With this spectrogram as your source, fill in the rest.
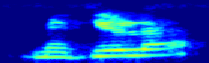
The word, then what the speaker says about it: medulla: of the medulla medulla it's the pronunciation okay it's medulla yes and this is like an iu sounded in in spanish just as simple as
